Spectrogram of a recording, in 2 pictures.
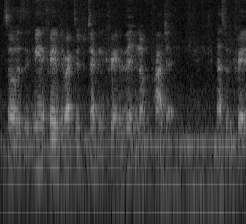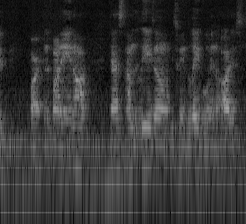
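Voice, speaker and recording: A man from Trinidad and Tobago, raised in Brooklyn, a music executive talking casually in an interview with a laid-back manner. He is recorded from a distant mic in an echoey room with noise. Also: on the low side. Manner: laid-back, conversational, many "you know what I mean".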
